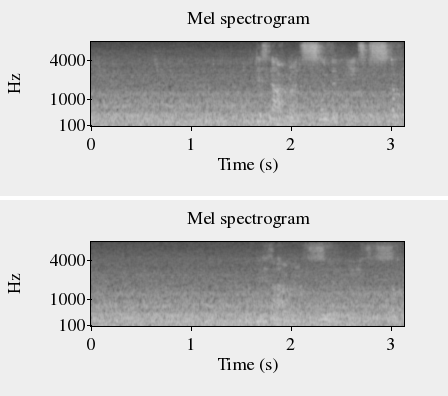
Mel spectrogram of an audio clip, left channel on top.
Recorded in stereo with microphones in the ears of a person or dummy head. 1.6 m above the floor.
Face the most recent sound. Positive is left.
turn(degrees=85)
